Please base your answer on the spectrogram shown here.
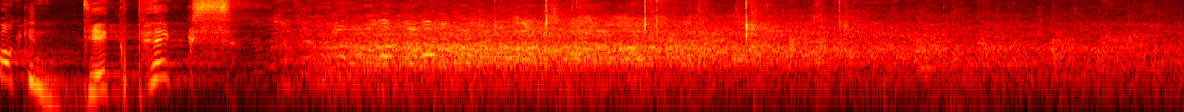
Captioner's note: audience laughter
